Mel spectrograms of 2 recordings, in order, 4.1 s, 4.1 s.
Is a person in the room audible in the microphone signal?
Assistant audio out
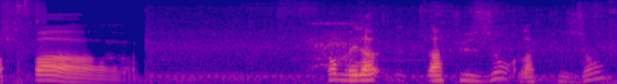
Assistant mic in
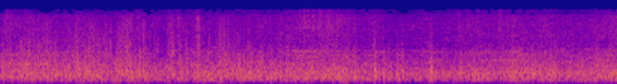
No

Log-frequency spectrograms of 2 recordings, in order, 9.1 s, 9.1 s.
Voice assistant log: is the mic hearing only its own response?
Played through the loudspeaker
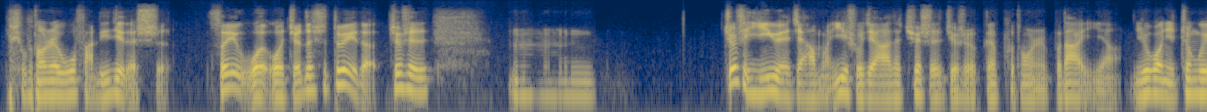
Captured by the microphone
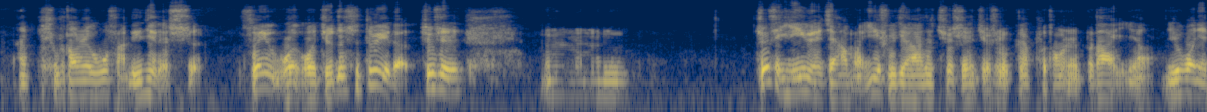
Yes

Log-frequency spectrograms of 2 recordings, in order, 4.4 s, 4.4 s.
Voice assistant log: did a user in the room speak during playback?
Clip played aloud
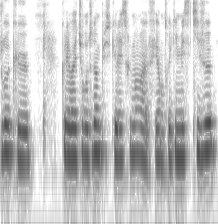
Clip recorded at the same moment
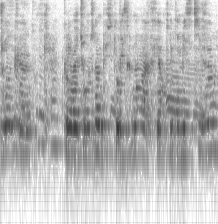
Yes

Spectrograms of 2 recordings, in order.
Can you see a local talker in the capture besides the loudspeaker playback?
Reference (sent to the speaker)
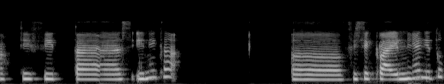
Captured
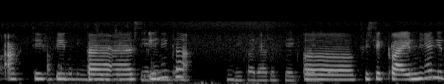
Yes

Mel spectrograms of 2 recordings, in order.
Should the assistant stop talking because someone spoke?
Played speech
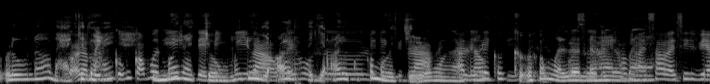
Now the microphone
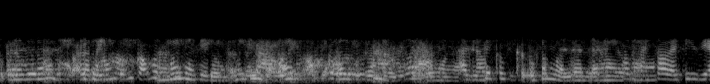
Yes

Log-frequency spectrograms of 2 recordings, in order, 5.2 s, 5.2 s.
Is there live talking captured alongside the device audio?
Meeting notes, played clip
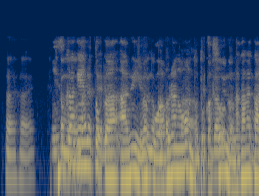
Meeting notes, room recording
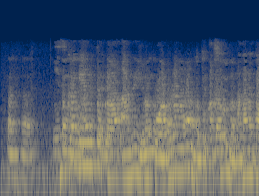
No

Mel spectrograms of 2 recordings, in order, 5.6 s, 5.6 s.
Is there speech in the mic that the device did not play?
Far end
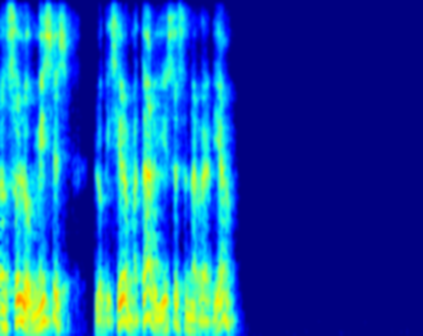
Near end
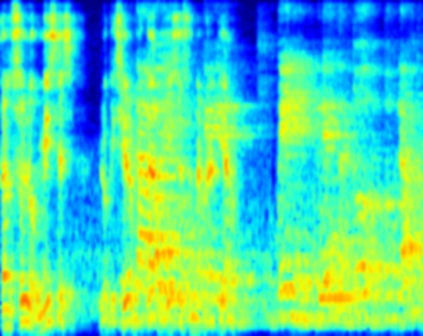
Yes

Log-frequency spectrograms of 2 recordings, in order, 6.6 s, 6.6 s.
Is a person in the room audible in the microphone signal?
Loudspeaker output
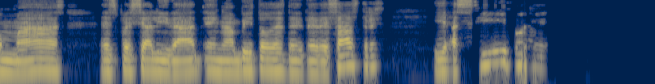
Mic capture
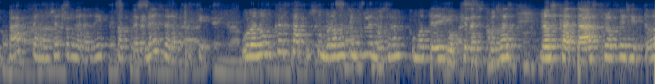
Yes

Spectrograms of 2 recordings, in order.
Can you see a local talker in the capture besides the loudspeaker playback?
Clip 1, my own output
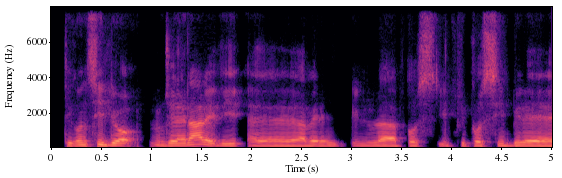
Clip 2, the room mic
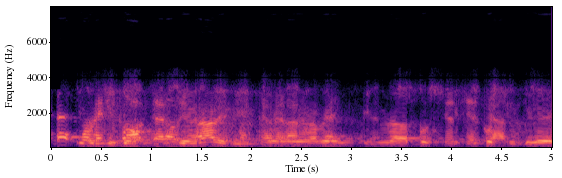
Yes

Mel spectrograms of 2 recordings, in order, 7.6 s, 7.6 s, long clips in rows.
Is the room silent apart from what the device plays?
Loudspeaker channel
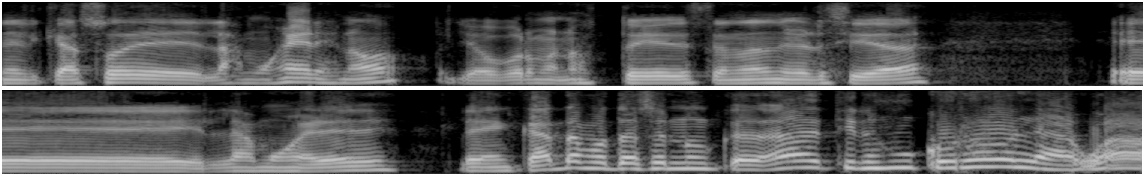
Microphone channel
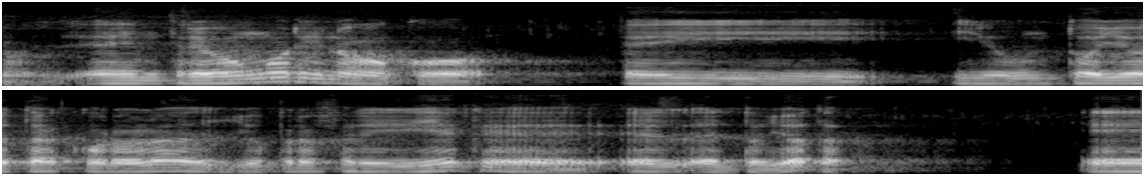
No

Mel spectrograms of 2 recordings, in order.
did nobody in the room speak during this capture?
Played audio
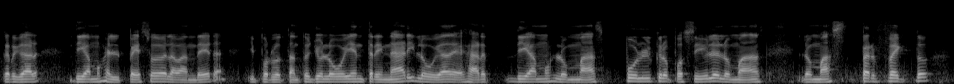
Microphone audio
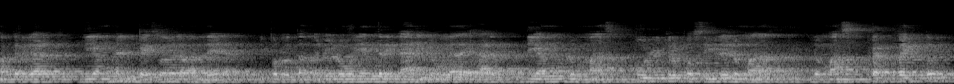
Yes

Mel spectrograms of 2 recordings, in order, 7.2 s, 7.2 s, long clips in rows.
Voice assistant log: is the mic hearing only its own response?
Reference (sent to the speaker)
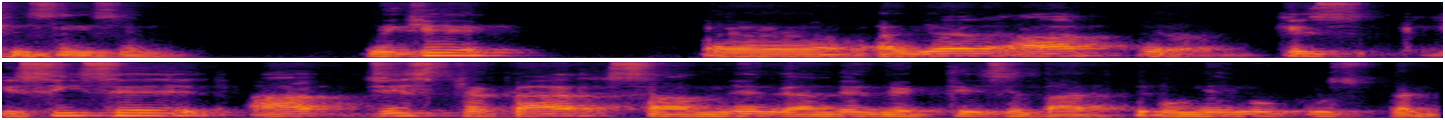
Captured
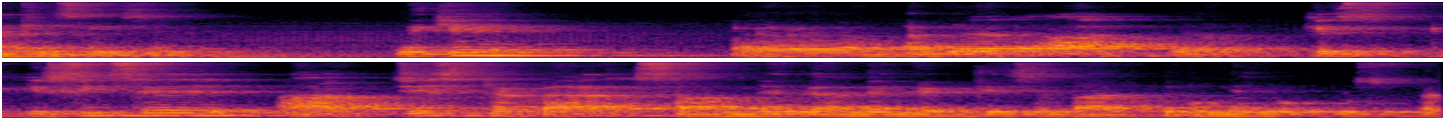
Yes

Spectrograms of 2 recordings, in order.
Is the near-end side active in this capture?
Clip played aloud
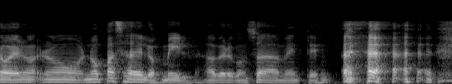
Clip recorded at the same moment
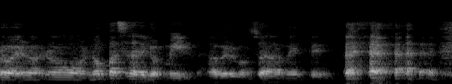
No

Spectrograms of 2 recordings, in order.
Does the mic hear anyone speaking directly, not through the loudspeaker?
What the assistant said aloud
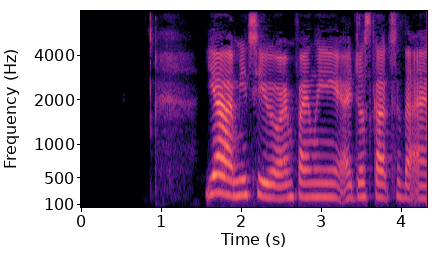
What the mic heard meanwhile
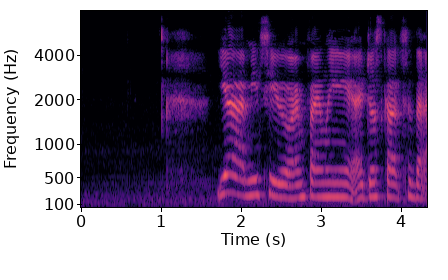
No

